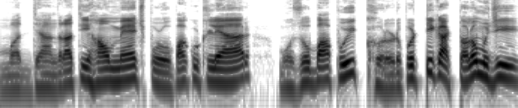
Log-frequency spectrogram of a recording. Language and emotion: Goan Konkani, fearful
